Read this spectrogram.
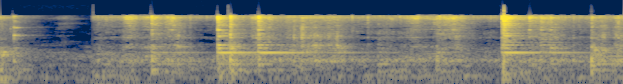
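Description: A thick sauce bubbles and sizzles as it boils.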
